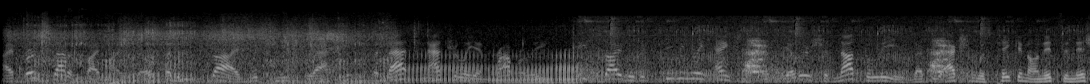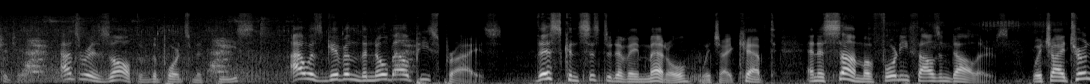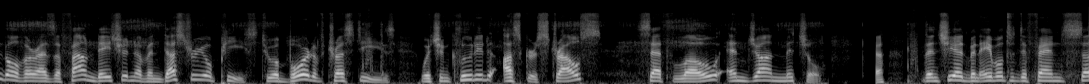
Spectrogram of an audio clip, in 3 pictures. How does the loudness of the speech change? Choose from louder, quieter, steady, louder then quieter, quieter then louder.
louder.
